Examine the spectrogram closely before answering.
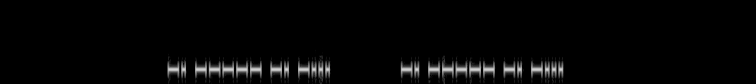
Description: Morse code, heard as a keyed tone, about 36 wpm, 700 Hz. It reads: N0NB N0NB
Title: USA Call Signs - 4 Characters - Repeated 2x - 35wpm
